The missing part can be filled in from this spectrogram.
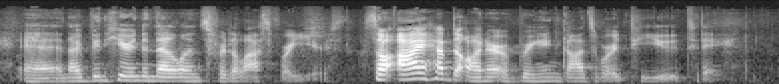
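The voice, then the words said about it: American accent. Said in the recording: “I grew up in the U.S. You could hear the accent.”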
